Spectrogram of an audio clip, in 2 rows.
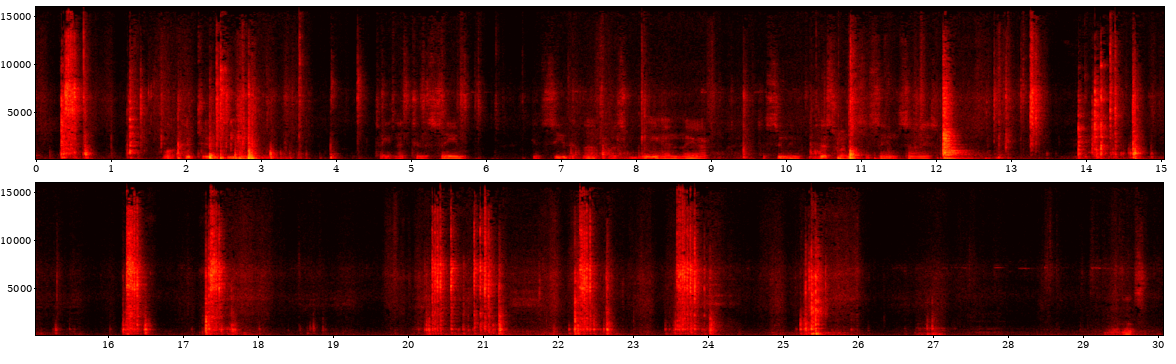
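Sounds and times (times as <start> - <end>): socket ratchet clicking: 16.2 - 16.6, 23.5 - 24.1.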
